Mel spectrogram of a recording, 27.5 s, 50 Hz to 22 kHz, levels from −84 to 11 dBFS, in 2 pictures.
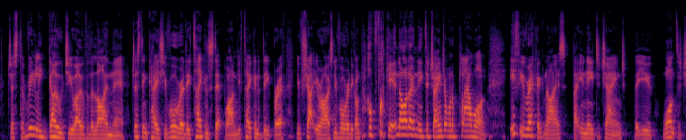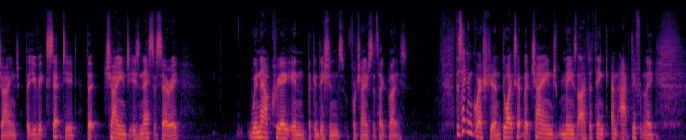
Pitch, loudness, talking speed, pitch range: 120 Hz, -26 LUFS, 195 wpm, 110-145 Hz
